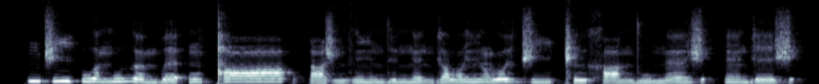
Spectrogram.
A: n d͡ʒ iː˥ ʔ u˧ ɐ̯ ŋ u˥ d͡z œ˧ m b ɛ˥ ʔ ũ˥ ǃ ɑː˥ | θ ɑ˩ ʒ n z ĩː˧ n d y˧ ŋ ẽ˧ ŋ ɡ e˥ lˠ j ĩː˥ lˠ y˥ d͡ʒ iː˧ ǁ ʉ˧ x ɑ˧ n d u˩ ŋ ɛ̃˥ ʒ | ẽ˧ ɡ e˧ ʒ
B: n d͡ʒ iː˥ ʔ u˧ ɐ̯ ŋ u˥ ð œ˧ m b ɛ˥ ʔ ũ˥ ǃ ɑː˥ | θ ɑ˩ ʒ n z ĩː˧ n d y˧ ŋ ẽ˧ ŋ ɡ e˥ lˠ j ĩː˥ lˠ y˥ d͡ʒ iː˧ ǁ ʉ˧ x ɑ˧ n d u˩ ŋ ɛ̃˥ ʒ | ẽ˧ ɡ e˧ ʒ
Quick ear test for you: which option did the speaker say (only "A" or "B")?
B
